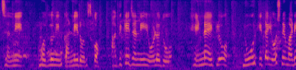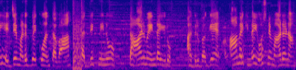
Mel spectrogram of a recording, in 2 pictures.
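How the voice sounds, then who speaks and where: A sensible young college friend, played by an actress, who scolds but cares. Her voice is high and her words come very fast, with music underneath. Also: natural voice. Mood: scolding, caring. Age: young adult. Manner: scolding yet caring. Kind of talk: TV serial acting. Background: background music score.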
